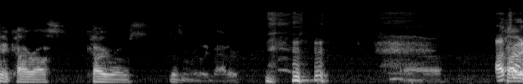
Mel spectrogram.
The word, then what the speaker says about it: Kairos: So Kairos is the Erasmian pronunciation for the Greek. It's ancient Greek, Koine Greek. So modern Greek has different pronunciation than that. So I mean, it's saying it Kairos doesn't really matter.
